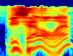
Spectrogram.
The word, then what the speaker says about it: Wiesel: Ja, de klemtoon zou ik iets anders zeggen. – Reine Wiesel. Wiesel, hè? – Wiesel, ik wilde het al zeggen eigenlijk.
